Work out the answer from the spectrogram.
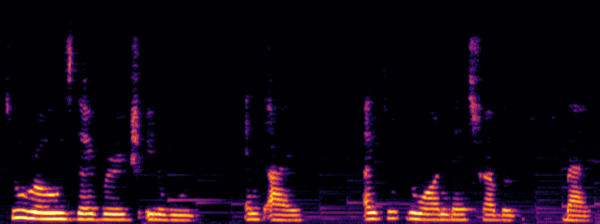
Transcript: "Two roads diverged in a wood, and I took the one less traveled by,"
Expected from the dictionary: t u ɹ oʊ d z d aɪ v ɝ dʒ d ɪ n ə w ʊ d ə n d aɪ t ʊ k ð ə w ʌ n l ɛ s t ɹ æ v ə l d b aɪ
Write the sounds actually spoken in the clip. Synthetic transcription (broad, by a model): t u ɹ oʊ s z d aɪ v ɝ dʒ ɪ n ə w ʊ d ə n d aɪ t ʊ k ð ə w ʌ n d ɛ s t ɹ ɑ b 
